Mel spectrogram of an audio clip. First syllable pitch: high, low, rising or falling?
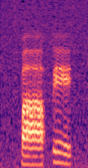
low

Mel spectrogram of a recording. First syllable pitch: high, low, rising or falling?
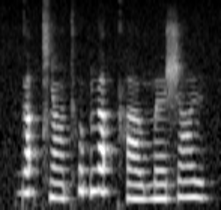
high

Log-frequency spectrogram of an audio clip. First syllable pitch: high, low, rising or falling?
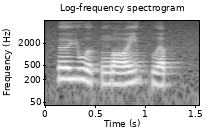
high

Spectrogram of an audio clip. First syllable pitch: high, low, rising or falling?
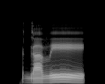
low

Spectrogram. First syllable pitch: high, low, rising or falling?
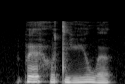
high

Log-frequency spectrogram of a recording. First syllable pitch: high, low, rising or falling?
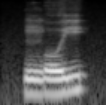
rising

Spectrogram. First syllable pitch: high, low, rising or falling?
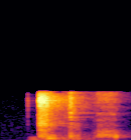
high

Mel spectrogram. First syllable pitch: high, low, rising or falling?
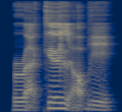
low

